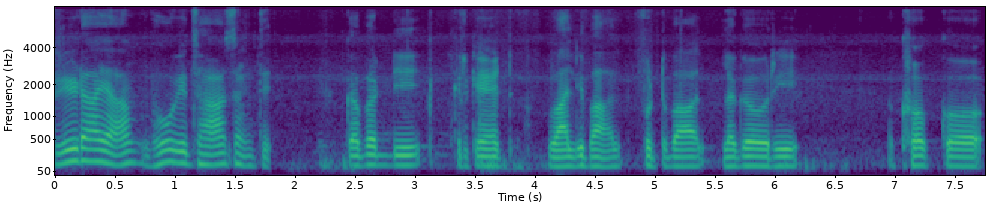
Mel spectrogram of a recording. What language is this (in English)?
Sanskrit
